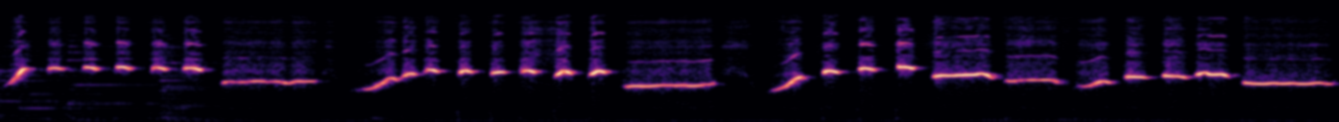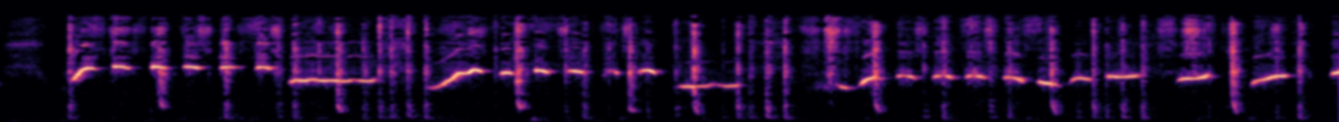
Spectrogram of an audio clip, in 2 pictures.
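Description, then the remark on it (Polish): Several people whistle a wandering tune at the microphone in a studio, with no particular melody, sustained notes sliding up and down over about eighteen seconds, some breathy and uneven, no talking. “spróbujcie zagwizdać, a ksiądz Bartek zadyryguje tym gwizdaniem”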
